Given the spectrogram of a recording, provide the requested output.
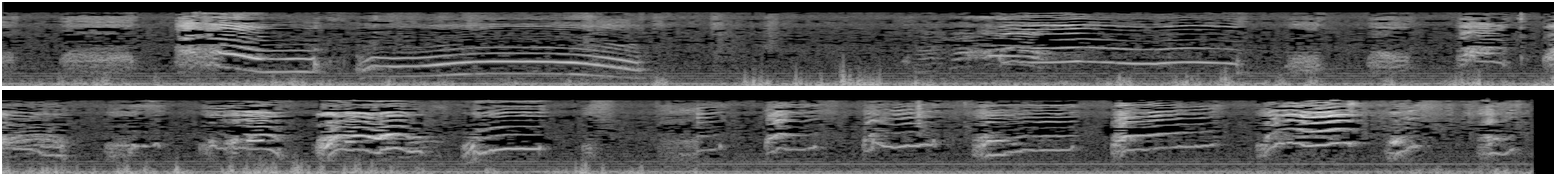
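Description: A Siberian Husky puppy howls in high, wavering tones broken by short yips and squeaks.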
